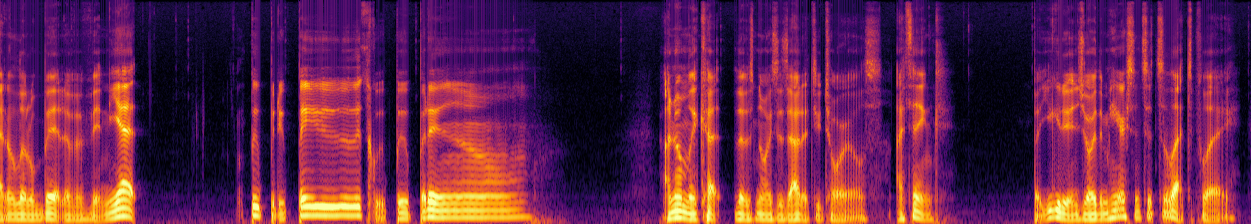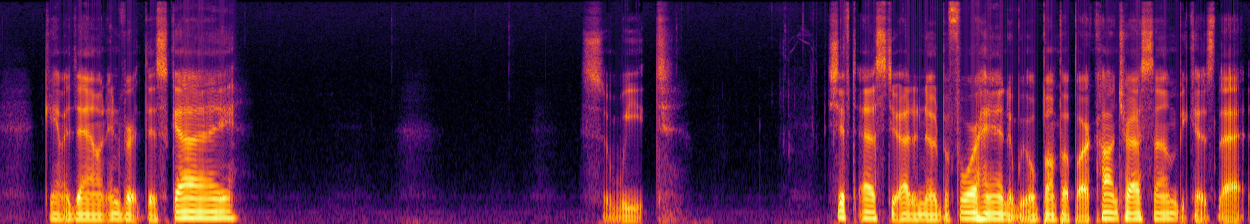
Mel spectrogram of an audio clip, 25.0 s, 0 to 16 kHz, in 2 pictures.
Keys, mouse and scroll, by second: 0.6 click, 7.4-8.8 scroll down 1, 8.8 click, 16.4 click, 19.2 click, 20.8 shift+s, 21.5 click, 23.9 click.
